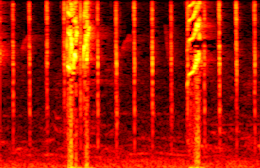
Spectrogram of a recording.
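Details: Lovebird training song for morning, noon and night: two bursts of shrill, warbling high chatter about a second and a half apart, separated by faint evenly spaced ticks.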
